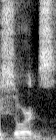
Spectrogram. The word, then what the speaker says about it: swords: That's two swords. Swords. You can't pronounce it. You can't pron What is that? Well, we don't pronounce the W, so leave a put an X in it.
